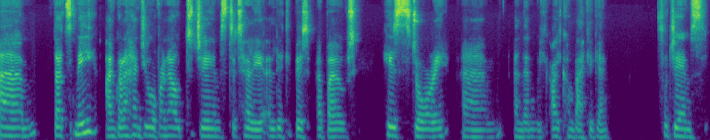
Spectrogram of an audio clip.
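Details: Adult woman speaking; normal speech.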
